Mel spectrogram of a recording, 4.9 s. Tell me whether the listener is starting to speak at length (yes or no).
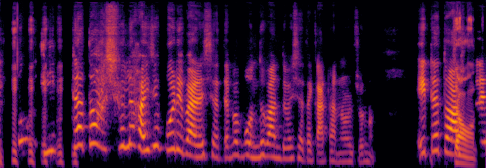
no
